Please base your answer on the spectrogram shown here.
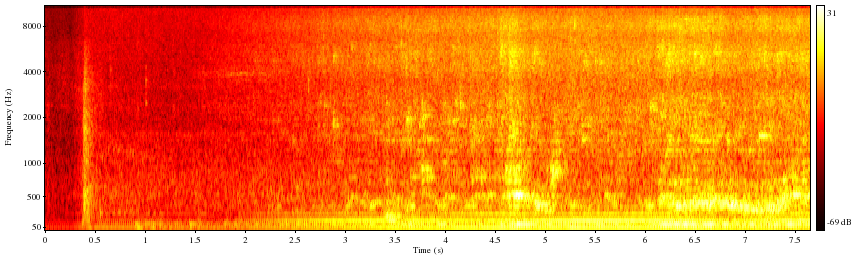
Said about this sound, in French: Il leur dit « Salut !» et va au robinet se laver les mains.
